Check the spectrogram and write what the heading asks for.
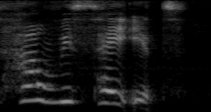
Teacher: I stress the word how, because my main point here is the way that we are speaking in English.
